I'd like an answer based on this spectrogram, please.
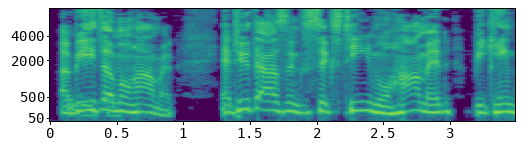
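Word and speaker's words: Ibtihaj: Ibitha Muhammad.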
